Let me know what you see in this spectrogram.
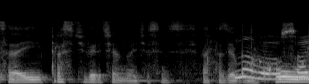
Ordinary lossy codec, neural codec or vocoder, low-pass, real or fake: none; none; none; real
